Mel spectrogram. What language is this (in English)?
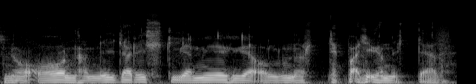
Finnish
